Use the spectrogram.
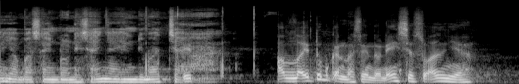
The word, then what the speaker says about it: Allah: Bacanya apa? Allah.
